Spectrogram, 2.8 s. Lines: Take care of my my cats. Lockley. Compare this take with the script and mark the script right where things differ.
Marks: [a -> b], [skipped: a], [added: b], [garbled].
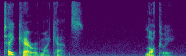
Take care of my [skipped: my] cats. Lockley.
